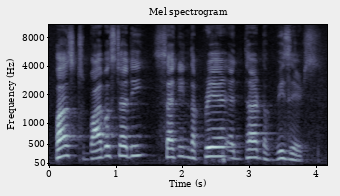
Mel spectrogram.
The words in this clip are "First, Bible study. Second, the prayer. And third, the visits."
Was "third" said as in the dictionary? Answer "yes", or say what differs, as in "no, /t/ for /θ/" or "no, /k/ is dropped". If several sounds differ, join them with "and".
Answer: no, /t/ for /θ/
